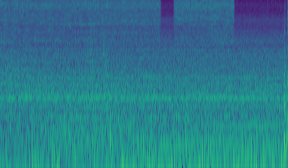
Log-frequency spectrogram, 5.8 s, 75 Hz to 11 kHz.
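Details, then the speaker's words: Kenworth T680 with Cummins diesel running: constant rushing hiss over low rumble from busted fuel line; fitting's O-ring likely failed; line being replaced. "there's a little there's a little bow ring on those fittings they tighten on and then it tightens up and they they fail all the time"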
